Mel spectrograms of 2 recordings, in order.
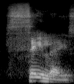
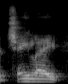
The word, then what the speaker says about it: Cele: So his last name is spelled C-E-L-E. But he's from South Africa, so I was watching some videos. I mean, he was trying to teach one of his teammates how to say his last name, and it looks like Sam Kello Sele, so I'm going to go with that, or Chele, depending on where you're from.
